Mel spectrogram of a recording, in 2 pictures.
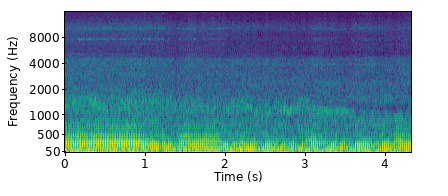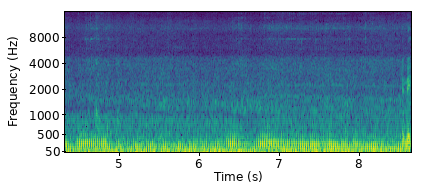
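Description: A motorcycle engine drones and revs up and down close by.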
